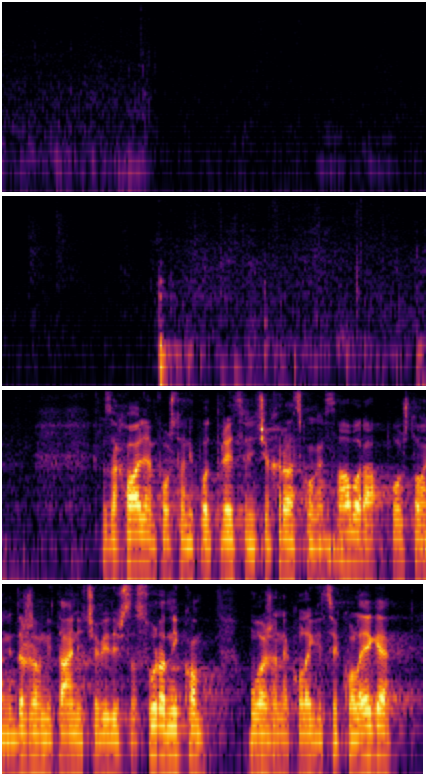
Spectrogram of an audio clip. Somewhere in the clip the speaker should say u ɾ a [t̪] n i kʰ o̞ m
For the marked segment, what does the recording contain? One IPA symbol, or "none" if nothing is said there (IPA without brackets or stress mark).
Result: d̪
